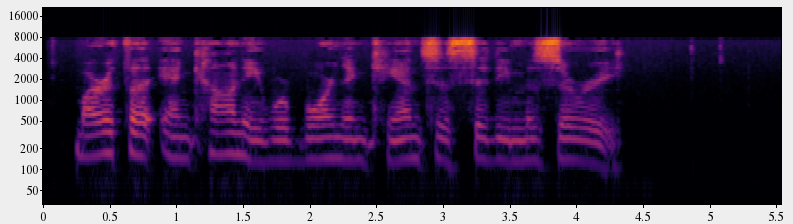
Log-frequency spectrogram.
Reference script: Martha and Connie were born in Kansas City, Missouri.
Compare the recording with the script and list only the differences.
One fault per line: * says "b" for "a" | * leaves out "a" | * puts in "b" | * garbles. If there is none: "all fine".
all fine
